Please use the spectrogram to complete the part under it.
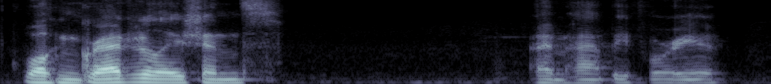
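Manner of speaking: fake begrudging delivery. Congratulating another speaker on a new game: mock jealous congratulations. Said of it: "Why do you sound like you're jealous?".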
